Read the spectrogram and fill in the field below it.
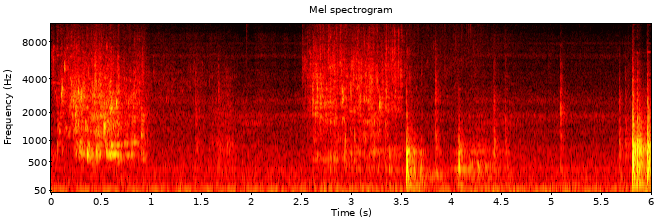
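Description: Water is poured from a container into a pot of Scotch broth soup, two close splashing gushes with quieter trickling and clinks between them.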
